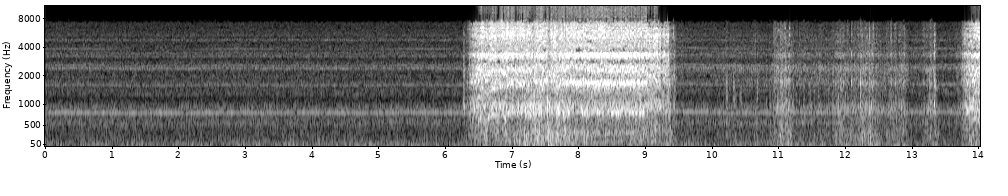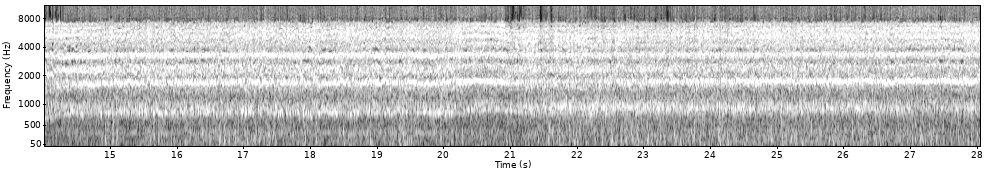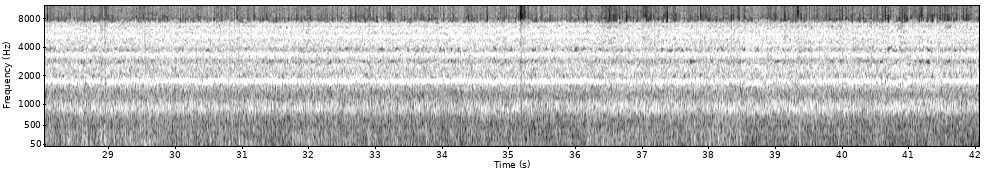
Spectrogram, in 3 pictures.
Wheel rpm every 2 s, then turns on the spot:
0, 0, 0, 150, 110, 10, 30, 200, 210, 210, 220, 230, 240, 230, 230, 230, 230, 230, 230, 230, 230.
8-12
